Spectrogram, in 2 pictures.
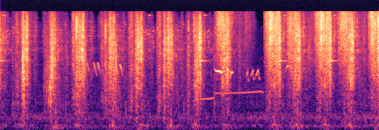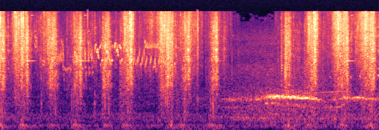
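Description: Footsteps crunch steadily through grass and over stony ground.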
